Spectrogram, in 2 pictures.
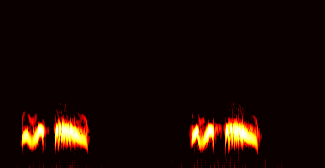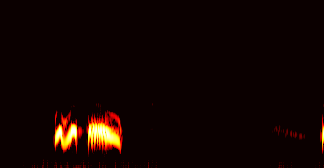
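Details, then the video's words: Decoy spotted dove calling the flock to lure wild birds: three husky phrases, a brief wavering pair of notes followed by a drawn-out descending coo, spaced roughly two and a half seconds apart in silence. "Chim cu gáy mồi gáy gọi bổi nhanh về, cu đất gáy gọi bầy"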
